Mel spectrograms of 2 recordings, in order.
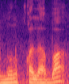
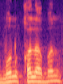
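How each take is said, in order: First: The word ends on a long a vowel. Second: The word ends with an n sound. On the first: The reader stops after this word. "वक्फ़ में अलिफ से चेंज हो जाएगी" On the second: The reading continues into the next word. "दो ज़बर की तनवीन है, तो मुनक़लबन पढ़ेंगे"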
